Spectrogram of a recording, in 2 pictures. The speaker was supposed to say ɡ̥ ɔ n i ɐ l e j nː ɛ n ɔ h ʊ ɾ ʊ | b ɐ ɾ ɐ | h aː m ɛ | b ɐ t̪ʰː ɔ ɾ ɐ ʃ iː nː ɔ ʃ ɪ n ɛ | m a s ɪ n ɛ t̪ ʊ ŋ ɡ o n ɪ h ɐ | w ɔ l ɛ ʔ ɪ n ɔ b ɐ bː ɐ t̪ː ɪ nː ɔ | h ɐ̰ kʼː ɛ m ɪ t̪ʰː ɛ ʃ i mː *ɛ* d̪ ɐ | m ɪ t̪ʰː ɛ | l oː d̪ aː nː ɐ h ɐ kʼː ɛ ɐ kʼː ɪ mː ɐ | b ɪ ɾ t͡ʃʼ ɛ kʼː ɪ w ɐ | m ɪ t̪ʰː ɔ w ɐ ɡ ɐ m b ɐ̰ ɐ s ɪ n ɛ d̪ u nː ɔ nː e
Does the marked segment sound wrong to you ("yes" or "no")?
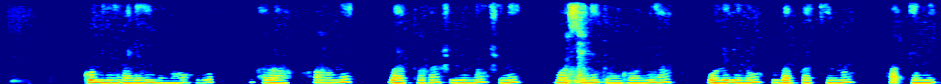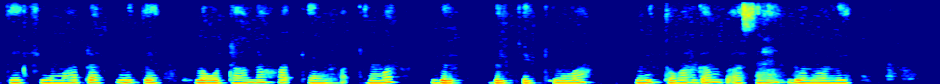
yes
